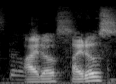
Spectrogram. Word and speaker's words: Eidos: I don't know how to pronounce Eidos. Eidos, yeah, Eidos.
